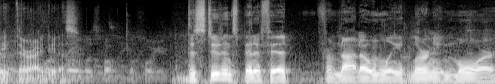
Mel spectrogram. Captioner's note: none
